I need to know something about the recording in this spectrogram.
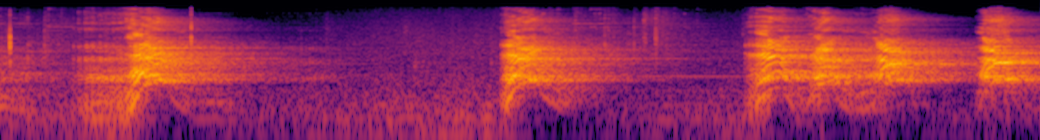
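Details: Two dogs, Harry and Ferris, in a brawl: loud harsh barks spaced about two seconds apart, then a rapid cluster of three or four barks near the end, with a growly edge.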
